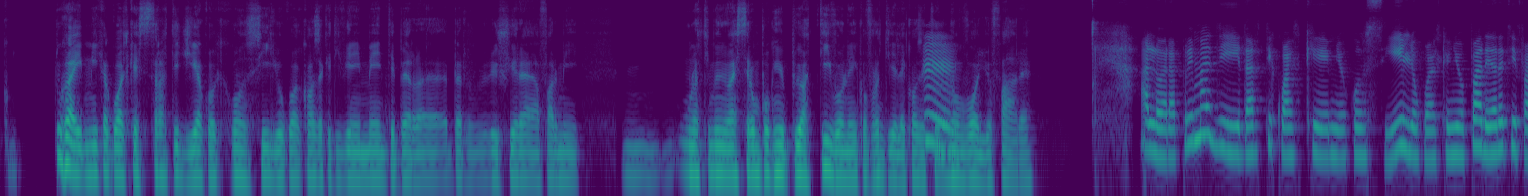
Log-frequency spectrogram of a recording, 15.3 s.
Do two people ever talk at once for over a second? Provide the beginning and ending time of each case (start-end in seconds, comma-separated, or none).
none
